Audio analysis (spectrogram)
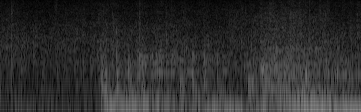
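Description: Rain falls in the video game ARK as a soft, steady patter that thickens partway through, with low rumbling swells underneath and no speech.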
